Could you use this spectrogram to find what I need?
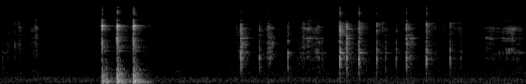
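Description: A spoon clinks against a small bowl.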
